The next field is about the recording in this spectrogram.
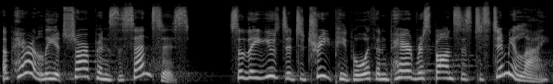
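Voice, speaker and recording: A composed former head chef, firm and commanding, her pitch high and lively in its rise and fall. She sounds roomy and set back, with faint music under the game audio. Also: moderate pace. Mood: calm. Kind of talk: video game voice acting.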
